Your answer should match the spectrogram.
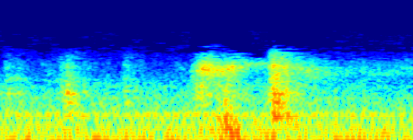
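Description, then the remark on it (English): A few dull knocks on a door in an uneven rhythm, the later ones louder, over a steady low background hum. “Shall I rap first? You want to rap?”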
